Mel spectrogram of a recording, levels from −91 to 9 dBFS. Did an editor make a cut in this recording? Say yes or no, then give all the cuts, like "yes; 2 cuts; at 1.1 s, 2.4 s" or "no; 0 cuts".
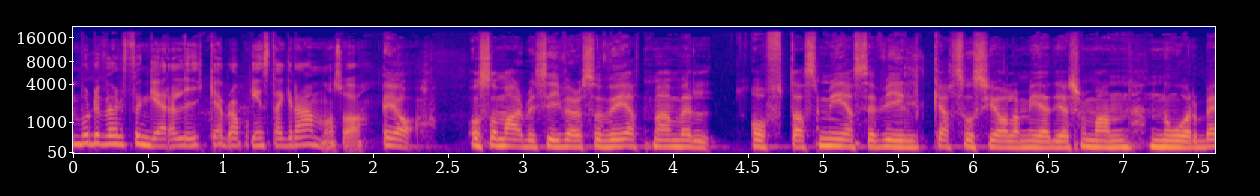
yes; 1 cut; at 1.1 s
